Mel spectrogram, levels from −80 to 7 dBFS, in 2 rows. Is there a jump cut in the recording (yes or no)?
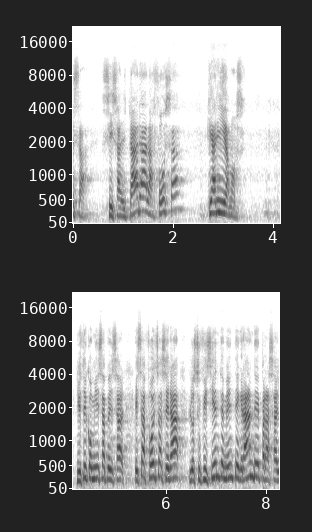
no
